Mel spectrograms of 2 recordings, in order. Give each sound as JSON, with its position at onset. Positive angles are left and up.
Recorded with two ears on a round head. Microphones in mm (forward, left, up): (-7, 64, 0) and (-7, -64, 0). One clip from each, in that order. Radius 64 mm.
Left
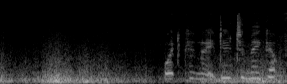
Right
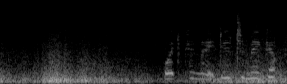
{"t": 1.6, "sound": "a woman speaking", "side_deg": 40}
